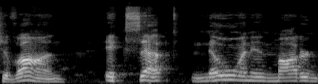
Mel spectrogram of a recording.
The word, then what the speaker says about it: Siobhan: So, you see how it's spelled. Yeah. And then it's pronounced Siobhan.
